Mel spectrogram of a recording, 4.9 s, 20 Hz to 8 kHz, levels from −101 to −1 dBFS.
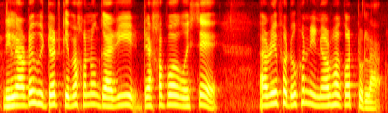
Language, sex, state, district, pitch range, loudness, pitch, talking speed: Assamese, female, Assam, Sonitpur, 235-265 Hz, -14 LUFS, 255 Hz, 185 wpm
